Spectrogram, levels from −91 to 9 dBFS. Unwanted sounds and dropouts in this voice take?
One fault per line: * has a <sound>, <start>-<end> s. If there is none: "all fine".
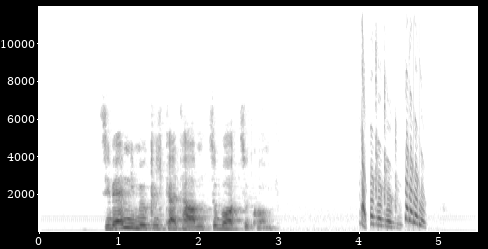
* has a chirp, 4.0-4.9 s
